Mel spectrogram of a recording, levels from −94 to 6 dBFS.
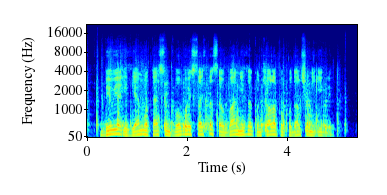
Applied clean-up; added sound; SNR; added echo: neural mask model RNNoise.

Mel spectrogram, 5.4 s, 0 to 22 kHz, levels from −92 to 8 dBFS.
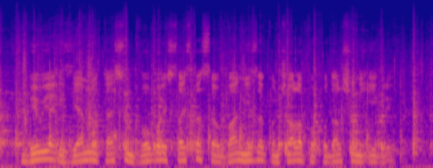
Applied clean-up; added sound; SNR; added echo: none; Run; 5 dB; none.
